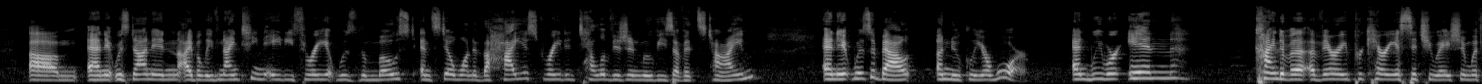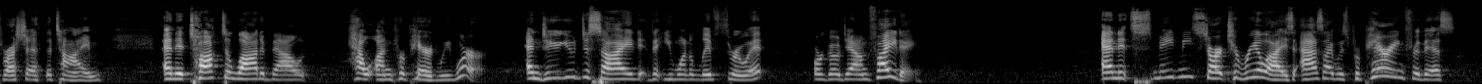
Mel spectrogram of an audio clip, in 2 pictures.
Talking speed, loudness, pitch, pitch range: 175 wpm, -24 LUFS, 235 Hz, 220-260 Hz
